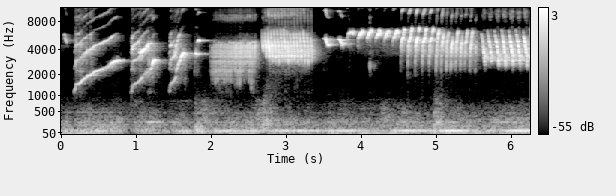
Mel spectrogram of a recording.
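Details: Canary master song used to train canaries: rising whistled slurs, a harsh buzzy burst, then long rapid rolling trills at high pitch.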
